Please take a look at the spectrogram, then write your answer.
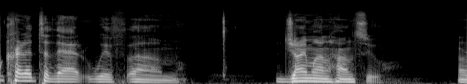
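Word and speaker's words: Djimon Hounsou: give a little credit to that with um jaimon hansu all right that's how you say his name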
